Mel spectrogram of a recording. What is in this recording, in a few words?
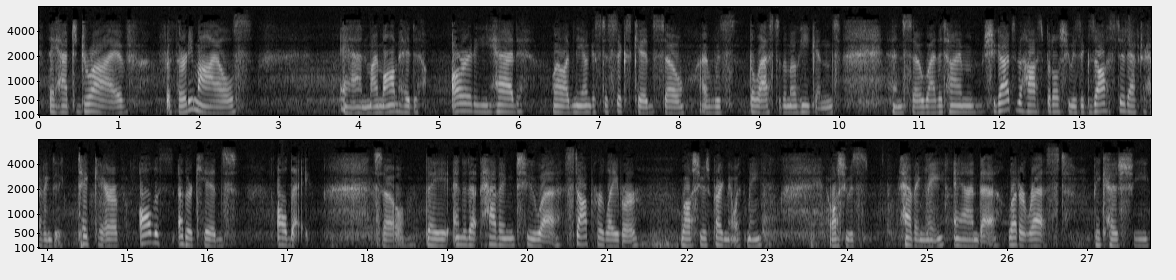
missouri, dialects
